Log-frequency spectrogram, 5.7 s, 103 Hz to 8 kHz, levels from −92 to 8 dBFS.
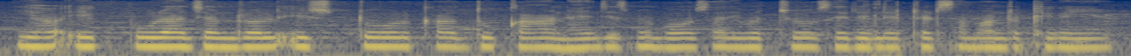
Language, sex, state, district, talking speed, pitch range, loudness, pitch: Hindi, female, Uttar Pradesh, Shamli, 190 wpm, 205-215 Hz, -17 LUFS, 210 Hz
